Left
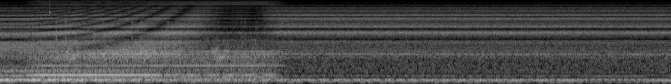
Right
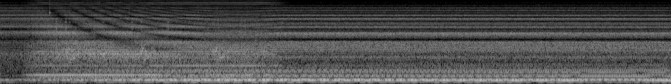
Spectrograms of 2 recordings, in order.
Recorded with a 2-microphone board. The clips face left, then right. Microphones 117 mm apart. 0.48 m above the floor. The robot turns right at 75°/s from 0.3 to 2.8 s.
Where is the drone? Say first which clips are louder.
Left 7 dB; 65° left (ahead or behind); by 6.7 s 60° right (ahead or behind).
